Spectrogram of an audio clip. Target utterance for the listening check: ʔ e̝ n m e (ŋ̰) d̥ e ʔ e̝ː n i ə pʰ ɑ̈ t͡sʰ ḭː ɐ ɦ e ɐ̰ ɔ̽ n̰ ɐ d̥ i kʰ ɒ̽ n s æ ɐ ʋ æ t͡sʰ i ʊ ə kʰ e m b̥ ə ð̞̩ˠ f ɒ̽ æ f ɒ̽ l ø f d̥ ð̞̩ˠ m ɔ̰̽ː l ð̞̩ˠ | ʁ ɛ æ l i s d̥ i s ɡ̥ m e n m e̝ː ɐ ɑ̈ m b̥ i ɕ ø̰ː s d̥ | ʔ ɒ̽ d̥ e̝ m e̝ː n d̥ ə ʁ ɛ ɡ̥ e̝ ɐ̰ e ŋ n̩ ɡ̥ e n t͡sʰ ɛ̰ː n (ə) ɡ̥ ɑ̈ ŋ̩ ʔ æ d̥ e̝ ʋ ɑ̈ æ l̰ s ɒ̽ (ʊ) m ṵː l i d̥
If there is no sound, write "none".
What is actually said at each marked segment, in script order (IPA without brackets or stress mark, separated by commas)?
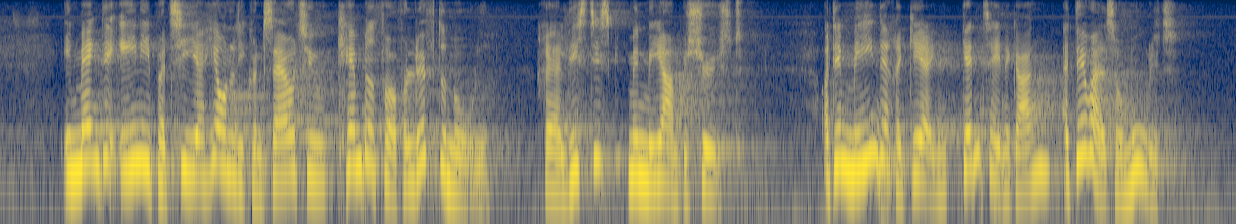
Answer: ŋ̰, ə, u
